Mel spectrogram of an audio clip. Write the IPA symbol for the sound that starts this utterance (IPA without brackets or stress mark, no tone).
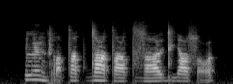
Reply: l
